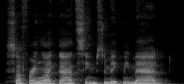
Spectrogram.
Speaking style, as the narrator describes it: he said at last in his own even tones

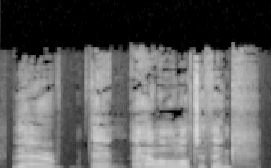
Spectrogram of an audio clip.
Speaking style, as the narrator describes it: said cheerfully

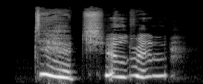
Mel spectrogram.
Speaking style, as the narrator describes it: she sobbed, her maidenly bosom heaving tumultuously

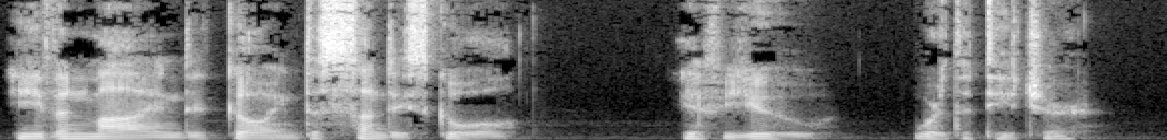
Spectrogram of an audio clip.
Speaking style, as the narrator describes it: he added softly

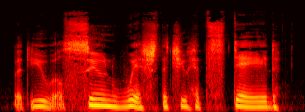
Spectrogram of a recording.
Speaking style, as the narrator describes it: spat with a guttural virulence

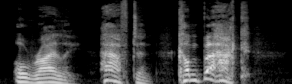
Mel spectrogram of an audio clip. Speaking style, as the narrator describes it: yelled David hoarsely

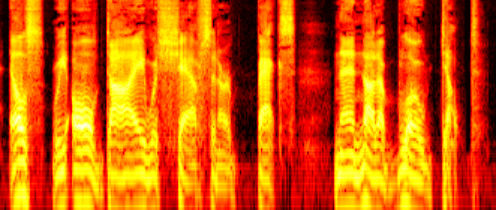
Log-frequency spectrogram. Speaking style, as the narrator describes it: growled the Cimmerian

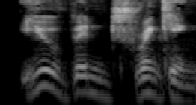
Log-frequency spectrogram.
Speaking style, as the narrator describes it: I said sternly

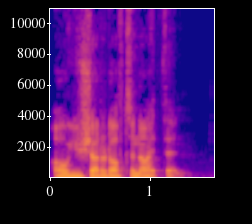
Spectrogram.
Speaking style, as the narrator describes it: asked the warden

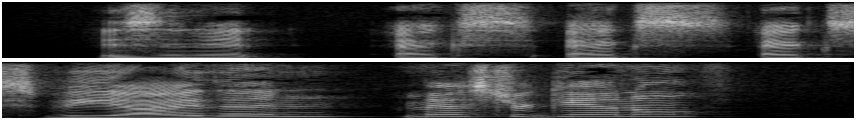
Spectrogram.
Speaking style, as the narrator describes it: he asked feebly

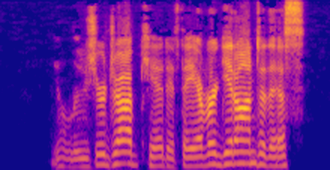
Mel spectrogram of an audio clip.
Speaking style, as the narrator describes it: he growled

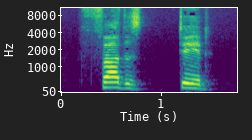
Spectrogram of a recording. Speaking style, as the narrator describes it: Jenny sobbed

